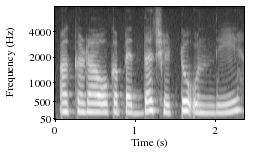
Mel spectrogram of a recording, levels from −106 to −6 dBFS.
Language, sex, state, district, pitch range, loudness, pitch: Telugu, female, Telangana, Hyderabad, 215-245 Hz, -15 LUFS, 230 Hz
